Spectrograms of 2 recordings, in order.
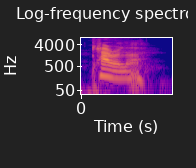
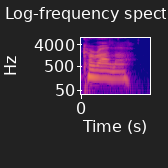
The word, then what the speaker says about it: Kerala: You said it wrong. Kerala. – That's what I just said. – You said Corella.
